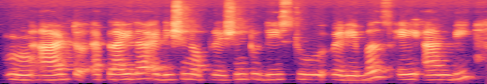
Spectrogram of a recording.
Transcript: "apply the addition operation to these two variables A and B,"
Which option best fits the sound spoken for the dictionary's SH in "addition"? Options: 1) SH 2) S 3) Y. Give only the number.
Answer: 1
